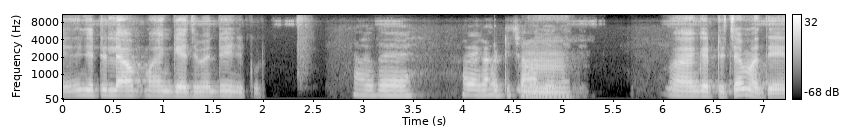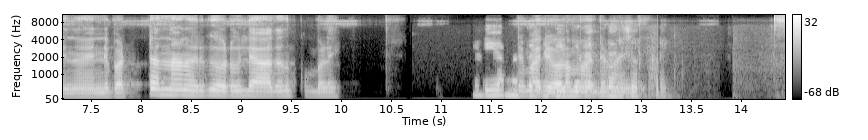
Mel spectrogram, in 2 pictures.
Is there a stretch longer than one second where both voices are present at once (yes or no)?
yes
